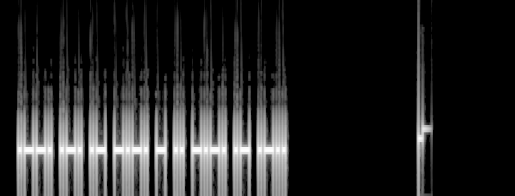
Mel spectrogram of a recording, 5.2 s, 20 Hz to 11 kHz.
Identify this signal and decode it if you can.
Morse code, heard as a keyed tone, about 40 wpm, 700 Hz. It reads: PRACTICAL
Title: Top 1251-1500 Words 40wpm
